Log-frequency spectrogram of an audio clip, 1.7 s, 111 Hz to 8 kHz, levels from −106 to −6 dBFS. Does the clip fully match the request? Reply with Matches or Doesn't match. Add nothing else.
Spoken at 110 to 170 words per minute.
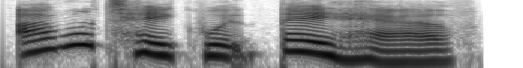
Doesn't match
